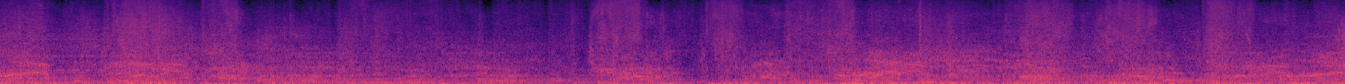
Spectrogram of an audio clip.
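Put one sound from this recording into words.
Magic blasts crackle and boom during a fierce battle.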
